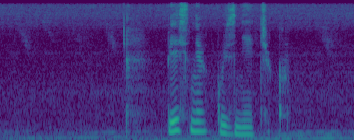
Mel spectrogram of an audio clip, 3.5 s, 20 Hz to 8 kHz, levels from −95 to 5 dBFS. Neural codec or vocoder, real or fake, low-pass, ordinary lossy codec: none; real; 7.2 kHz; none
